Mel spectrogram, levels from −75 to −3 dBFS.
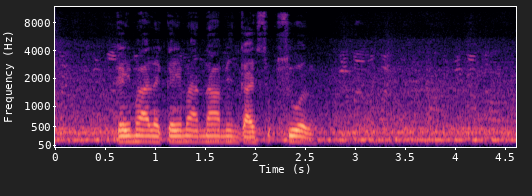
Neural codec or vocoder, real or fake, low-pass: none; real; 10.8 kHz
